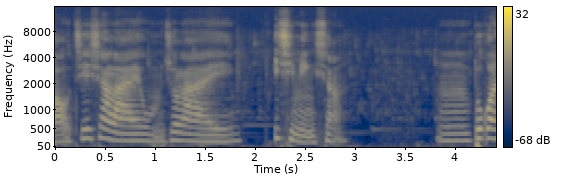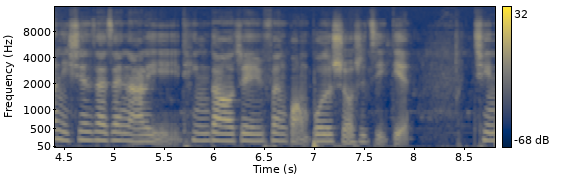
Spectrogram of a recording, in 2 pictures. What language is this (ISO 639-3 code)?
zho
